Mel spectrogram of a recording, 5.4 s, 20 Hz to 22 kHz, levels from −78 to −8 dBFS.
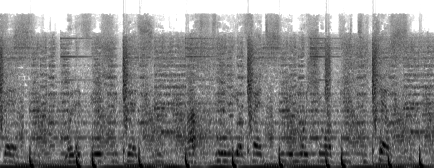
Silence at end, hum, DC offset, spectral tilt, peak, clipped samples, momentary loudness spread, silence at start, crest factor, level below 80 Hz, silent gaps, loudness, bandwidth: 0 s; none; under 0.1%; -4 dB/octave; 0 dBFS; 0.4%; 3 LU; 0 s; 10 dB; -14 dBFS; none; -11 LUFS; 16 kHz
